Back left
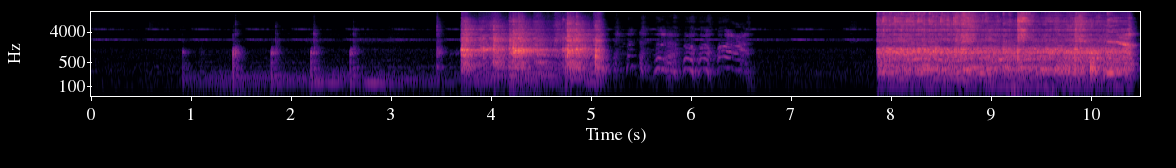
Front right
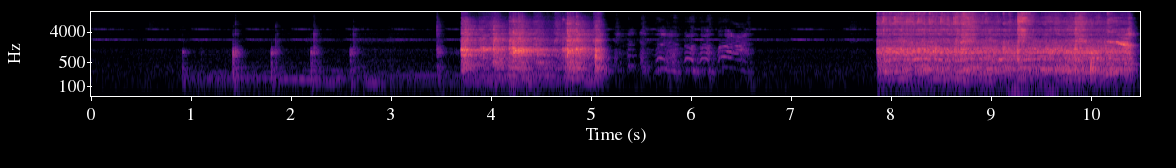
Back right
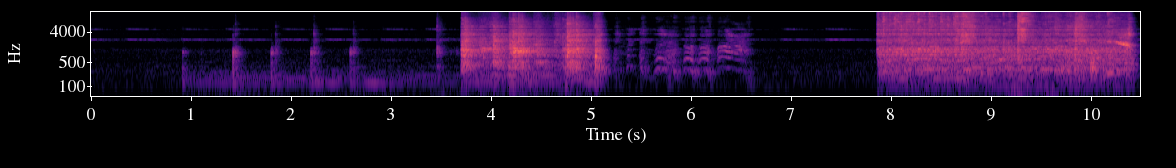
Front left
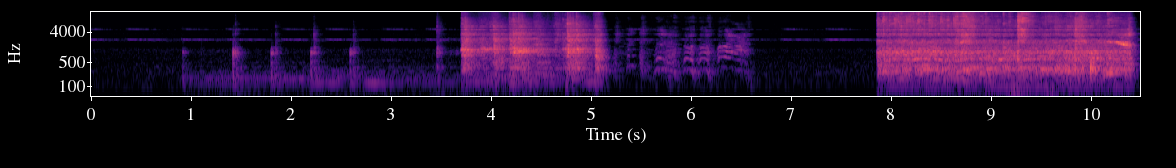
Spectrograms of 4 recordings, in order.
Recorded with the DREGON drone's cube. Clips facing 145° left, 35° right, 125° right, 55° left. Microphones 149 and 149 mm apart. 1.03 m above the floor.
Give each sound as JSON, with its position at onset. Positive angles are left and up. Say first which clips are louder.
{"t": 0.9, "sound": "footsteps", "louder": "front right 1 dB, back right 2 dB", "azimuth_deg": -115, "distance_m": 1.0}
{"t": 3.7, "sound": "scissors", "louder": "even, back right 2 dB", "azimuth_deg": -140, "distance_m": 1.6}
{"t": 5.2, "sound": "a cough", "louder": "back left 3 dB, back right 1 dB", "azimuth_deg": 145, "distance_m": 1.4}
{"t": 7.9, "sound": "a baby crying", "louder": "even, front left 4 dB", "azimuth_deg": 75, "distance_m": 0.7}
